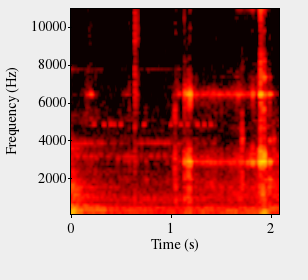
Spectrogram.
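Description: Metal spatula spreading and mixing gel paint on paper: a few faint soft ticks and scrapes over low room tone.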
